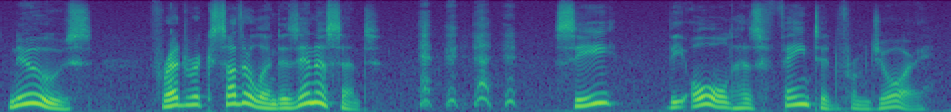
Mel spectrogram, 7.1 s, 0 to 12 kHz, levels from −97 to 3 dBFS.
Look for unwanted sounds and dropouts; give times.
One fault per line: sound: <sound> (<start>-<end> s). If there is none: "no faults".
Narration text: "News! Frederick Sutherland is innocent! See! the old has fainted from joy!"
sound: breath (3.1-3.9 s)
